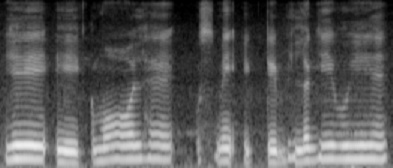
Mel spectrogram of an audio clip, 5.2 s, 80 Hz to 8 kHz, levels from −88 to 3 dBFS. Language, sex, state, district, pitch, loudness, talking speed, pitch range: Hindi, female, Maharashtra, Mumbai Suburban, 190 Hz, -14 LUFS, 115 wpm, 165-195 Hz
